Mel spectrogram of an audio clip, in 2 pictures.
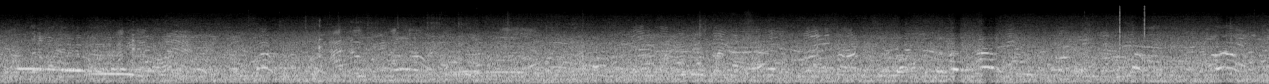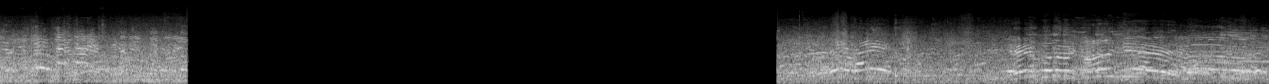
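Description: A crowd of men shout and call out to each other outdoors.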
